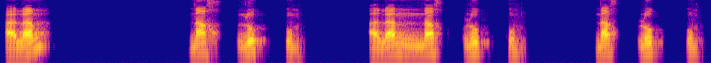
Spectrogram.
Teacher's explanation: Nah, hanya karena qaf dengan kaf terjadi hukum idgham mutaqaribain, maka membacanya qaf lebur ke huruf kaf sehingga seolah-olah qaf itu tidak ada. Sehingga membacanya alam nakhluqkum.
